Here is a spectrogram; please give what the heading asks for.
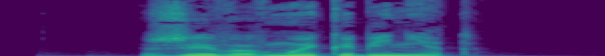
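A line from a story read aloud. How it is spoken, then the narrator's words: Calm tone. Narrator (Russian): Наконец-то спокойным тоном сказала директриса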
